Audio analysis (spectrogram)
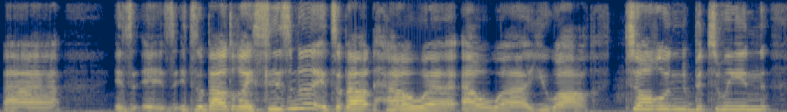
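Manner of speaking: lightly put-on mock French accent, halting and hesitant; bad French accent. Gamer rambling about androids in a bad mock French accent. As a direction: play a pretentious French critic in a deliberately bad French accent. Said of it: "it's a good mock French accent".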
